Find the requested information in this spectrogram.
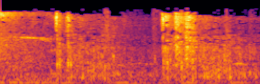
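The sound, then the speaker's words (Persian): Gunfire by security forces during a street protest: a few sharp cracking bursts over a dense, noisy outdoor background. “شلیک مامورا”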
